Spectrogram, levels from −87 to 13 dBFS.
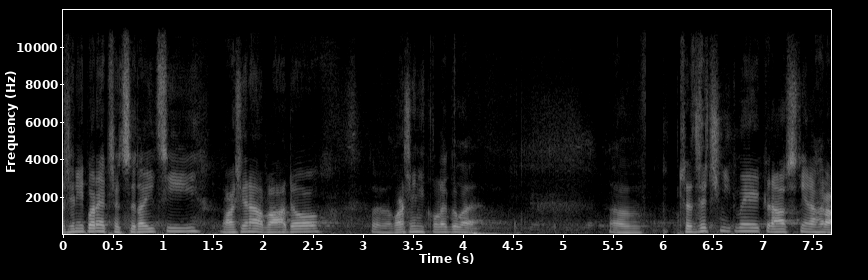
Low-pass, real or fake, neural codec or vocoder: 10.8 kHz; fake; codec, 32 kHz, 1.9 kbps, SNAC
